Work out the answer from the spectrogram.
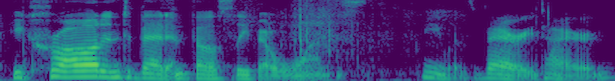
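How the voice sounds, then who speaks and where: A woman with a slightly low voice reads a children's storybook aloud. Her delivery is expressive and exclaiming, broken up by casual asides. There is some noise in the recording behind her. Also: moderate pace. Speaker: storybook reader.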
